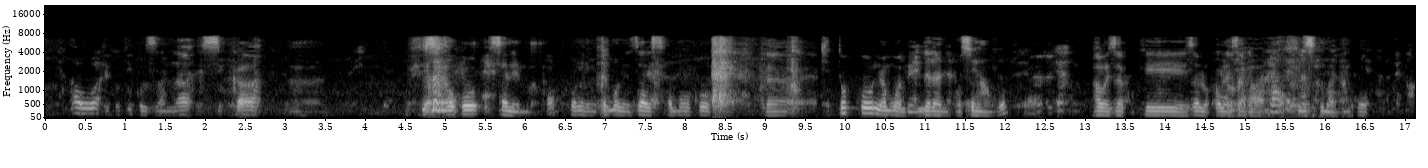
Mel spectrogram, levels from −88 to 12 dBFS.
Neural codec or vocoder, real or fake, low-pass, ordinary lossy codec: codec, 16 kHz, 16 kbps, FunCodec, trained on Chinese and English, 50 frames a second; fake; 7.2 kHz; AAC, 32 kbps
